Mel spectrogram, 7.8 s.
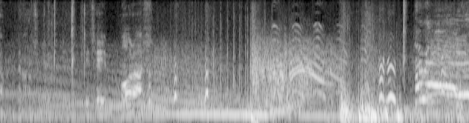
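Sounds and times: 
aircraft engine drone: 0:00.0 - 0:07.2
speech: 0:01.6 - 0:03.8
whining warbling tone: 0:02.4 - 0:06.2
rifle shots fired at attacking plane: 0:03.4 - 0:06.3.

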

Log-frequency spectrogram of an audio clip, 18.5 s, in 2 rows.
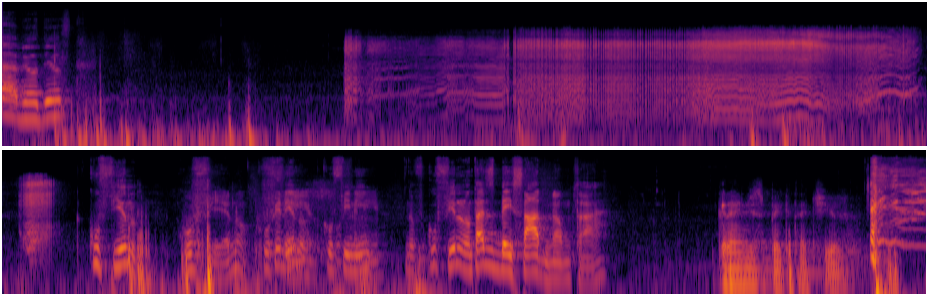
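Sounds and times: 
speech: 0:00.0 - 0:00.9, 0:10.2 - 0:15.4, 0:16.4 - 0:18.3
robotic alien fart sound: 0:03.4 - 0:10.0.

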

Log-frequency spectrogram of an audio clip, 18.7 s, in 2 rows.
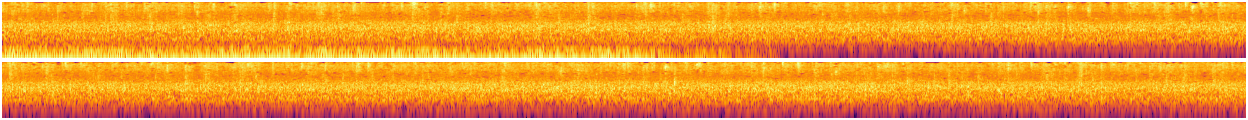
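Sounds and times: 
low rumble: 0:00.0 - 0:05.6
rain falling on a castle: 0:00.0 - 0:18.6.

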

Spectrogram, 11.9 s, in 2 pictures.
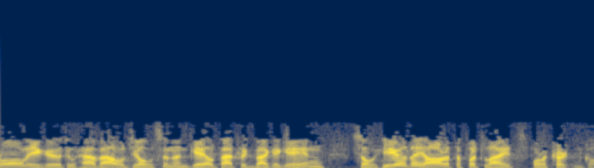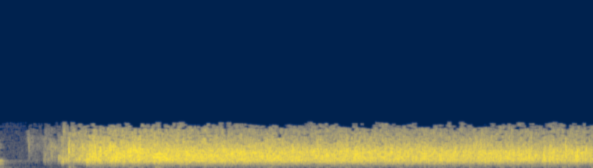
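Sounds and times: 
speech: 0:00.0 - 0:06.6
studio audience applause: 0:06.2 - 0:11.8.

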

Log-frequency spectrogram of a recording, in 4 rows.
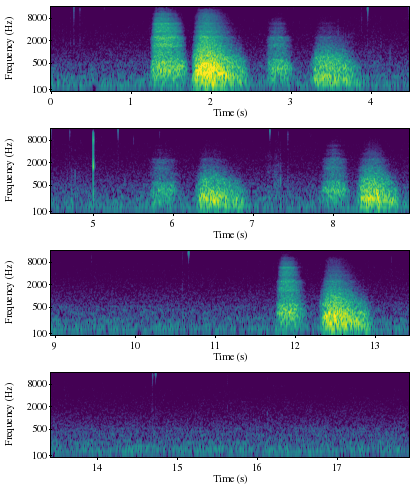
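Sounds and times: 
nose breathing: 0:01.3 - 0:04.0, 0:05.8 - 0:07.0, 0:07.9 - 0:08.9, 0:11.8 - 0:13.0.

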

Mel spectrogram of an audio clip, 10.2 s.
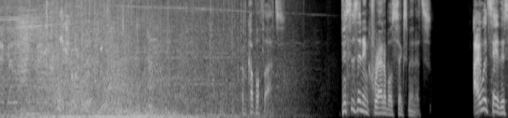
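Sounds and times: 
plane crash explosion from film scene: 0:00.0 - 0:06.1
speech: 0:06.8 - 0:08.7, 0:09.5 - 0:10.1.

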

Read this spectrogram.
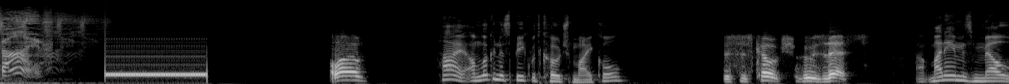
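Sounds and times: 
telephone dial tone: 0:01.1 - 0:02.1
speech: 0:04.4 - 0:06.4, 0:07.2 - 0:10.0.

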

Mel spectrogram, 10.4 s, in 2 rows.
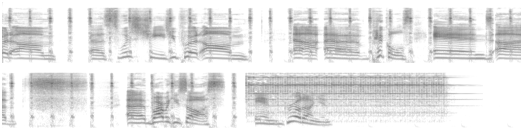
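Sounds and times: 
speech: 0:00.0 - 0:08.7
game buzzer: 0:07.6 - 0:09.9.

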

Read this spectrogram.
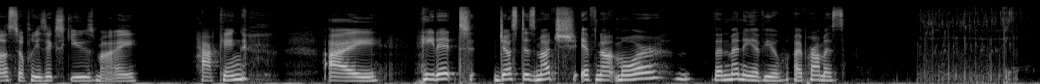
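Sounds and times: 
speech: 0:00.0 - 0:08.5, 0:09.2 - 0:09.6
sipping from a can of sparkling water: 0:09.0 - 0:10.3.

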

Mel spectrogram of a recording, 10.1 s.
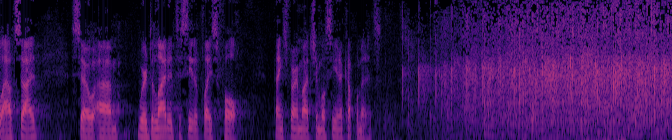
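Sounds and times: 
speech: 0:00.0 - 0:05.9
audience applause: 0:06.0 - 0:10.0.

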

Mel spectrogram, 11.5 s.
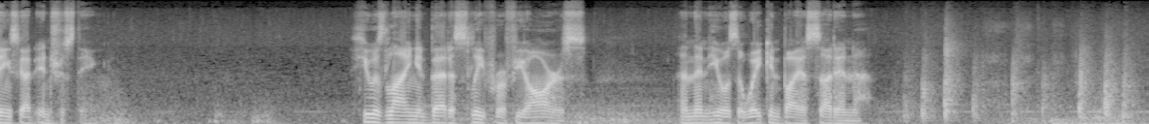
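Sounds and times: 
speech: 0:00.0 - 0:01.2, 0:03.6 - 0:06.0, 0:06.8 - 0:08.8
little footsteps running on hardwood floors: 0:09.0 - 0:11.4.

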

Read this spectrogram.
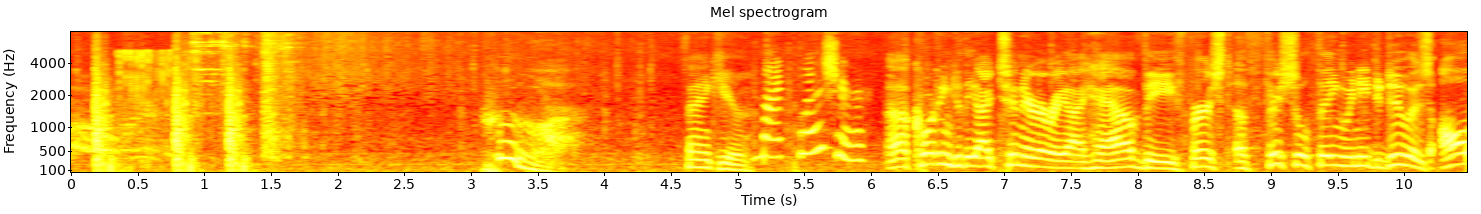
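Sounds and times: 
fire axe smashing a tape deck: 0:00.2 - 0:02.0
brittle clattering and tinkling debris: 0:00.4 - 0:02.9
speech: 0:03.2 - 0:03.8, 0:04.6 - 0:10.4.

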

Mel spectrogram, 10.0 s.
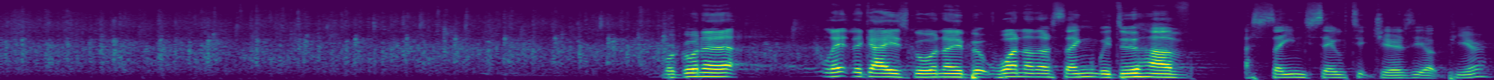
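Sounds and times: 
round of applause from a crowd: 0:00.0 - 0:06.7
speech: 0:04.4 - 0:09.9.

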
